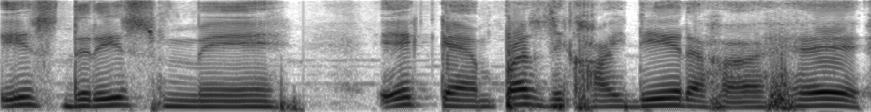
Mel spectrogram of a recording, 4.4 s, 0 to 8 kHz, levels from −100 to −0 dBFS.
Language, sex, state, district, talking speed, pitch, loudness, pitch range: Hindi, male, Jharkhand, Ranchi, 125 wpm, 165 Hz, -13 LUFS, 150-180 Hz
